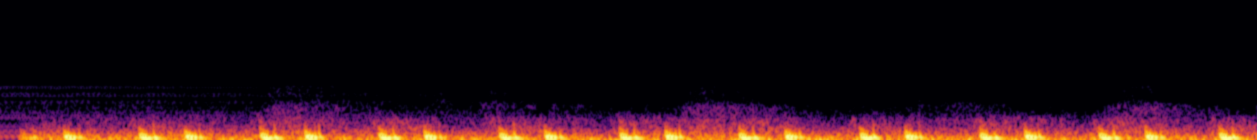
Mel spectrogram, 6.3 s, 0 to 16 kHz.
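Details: Child's heart, regular at about 100 a minute, with a harsh, rumbling murmur filling the gap between beats: ventricular septal defect murmur.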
